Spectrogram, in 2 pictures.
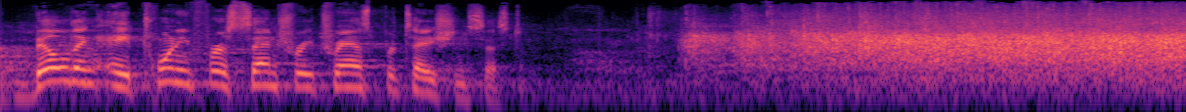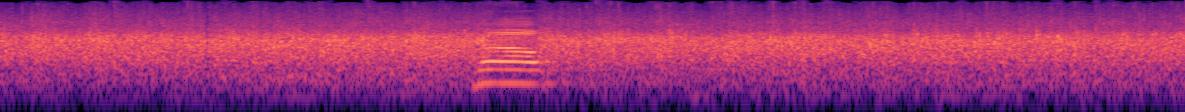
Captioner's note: applause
